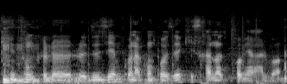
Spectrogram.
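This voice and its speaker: Over music in the background, a man with a slight Spanish accent speaks fairly quickly at a fairly low pitch. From southern France, Perpignan. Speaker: musician and guitar teacher. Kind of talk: radio interview.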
